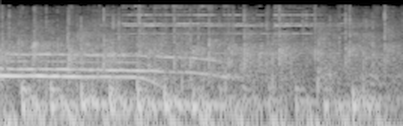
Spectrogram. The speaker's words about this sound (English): All right, let's give our seance performers a round of applause.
